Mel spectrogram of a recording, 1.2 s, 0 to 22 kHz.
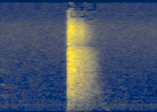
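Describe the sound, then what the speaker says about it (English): A single sharp crack from a magician's trick gun fired at a held deck of cards on a 1987 comedy TV show. The bang comes close and loud and fades in a short tail. "I'm going to fire the steady weapon at Kevin's head"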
